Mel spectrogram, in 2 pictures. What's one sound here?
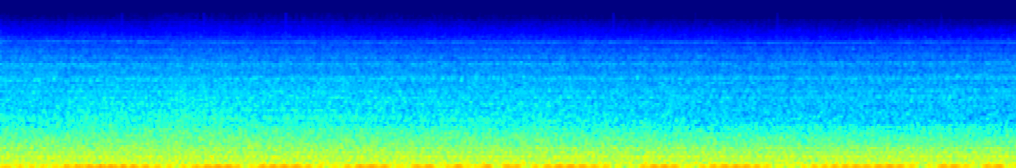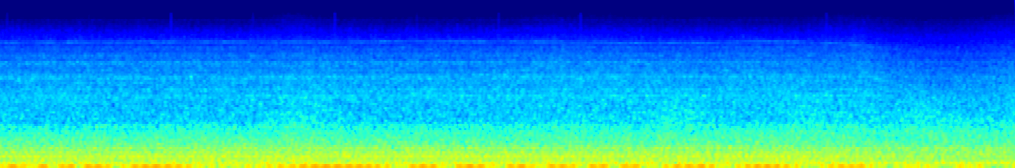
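A truck engine drones steadily with a deep rumble.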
